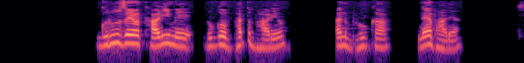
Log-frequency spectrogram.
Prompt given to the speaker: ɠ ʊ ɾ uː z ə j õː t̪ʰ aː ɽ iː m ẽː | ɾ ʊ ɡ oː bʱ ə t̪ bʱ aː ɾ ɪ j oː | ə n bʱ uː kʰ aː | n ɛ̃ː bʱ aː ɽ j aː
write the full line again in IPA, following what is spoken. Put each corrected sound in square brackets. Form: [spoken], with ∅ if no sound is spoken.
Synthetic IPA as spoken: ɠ ʊ ɾ uː z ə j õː t̪ʰ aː ɽ iː m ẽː | ɾ ʊ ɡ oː bʱ ə t̪ bʱ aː [ɽ] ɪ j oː | ə n bʱ uː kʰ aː | n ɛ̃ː bʱ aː ɽ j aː

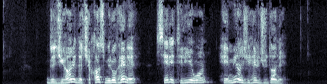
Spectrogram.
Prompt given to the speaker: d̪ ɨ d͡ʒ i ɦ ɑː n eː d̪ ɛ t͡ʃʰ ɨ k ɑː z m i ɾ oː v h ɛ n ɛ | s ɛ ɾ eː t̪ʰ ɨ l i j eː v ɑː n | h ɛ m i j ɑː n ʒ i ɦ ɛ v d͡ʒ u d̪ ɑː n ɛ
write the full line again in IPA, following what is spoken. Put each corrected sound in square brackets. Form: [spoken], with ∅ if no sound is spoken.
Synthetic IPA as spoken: d̪ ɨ d͡ʒ i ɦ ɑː n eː d̪ ɛ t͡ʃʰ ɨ [q] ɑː [s] m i ɾ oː v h ɛ n ɛ | s ɛ ɾ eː t̪ʰ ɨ l i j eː [w] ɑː n | h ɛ m i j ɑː n ʒ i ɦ ɛ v d͡ʒ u d̪ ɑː n ɛ

